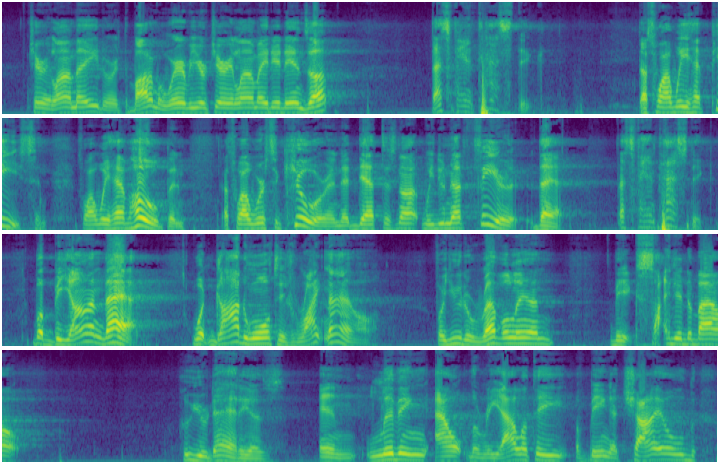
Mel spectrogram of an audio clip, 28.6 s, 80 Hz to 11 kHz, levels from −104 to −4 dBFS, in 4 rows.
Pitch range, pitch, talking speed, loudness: 120-155 Hz, 140 Hz, 155 wpm, -21 LUFS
